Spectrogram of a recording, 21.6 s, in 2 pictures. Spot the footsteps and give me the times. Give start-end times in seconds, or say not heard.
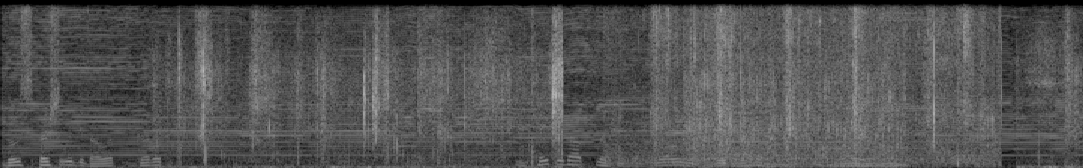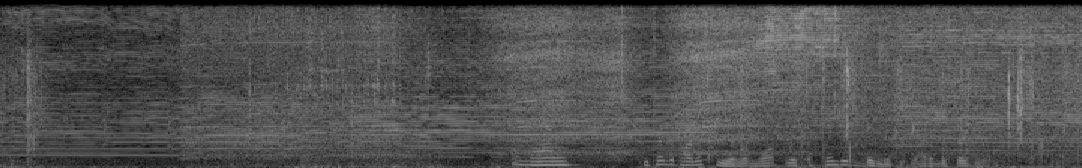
1.5-11.3, 18.1-21.6.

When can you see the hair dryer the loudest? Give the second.
18 s.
